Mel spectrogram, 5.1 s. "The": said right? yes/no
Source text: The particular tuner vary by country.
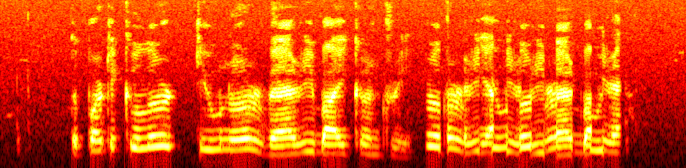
yes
